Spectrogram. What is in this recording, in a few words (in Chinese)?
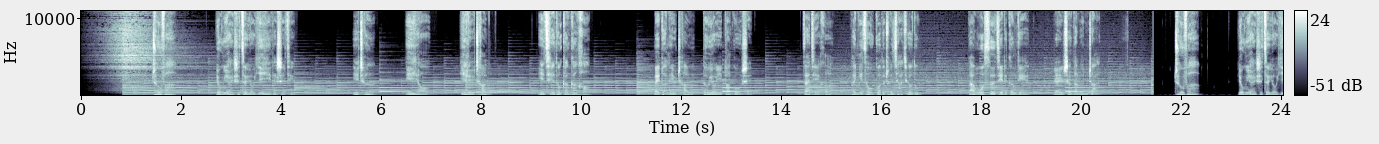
男 独白 出发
